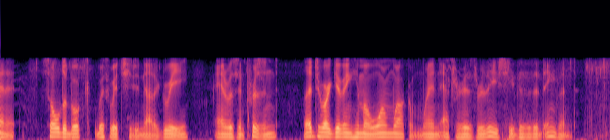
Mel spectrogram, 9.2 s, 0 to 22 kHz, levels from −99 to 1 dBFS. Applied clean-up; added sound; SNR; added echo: neural separator model SepFormer WHAM!.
